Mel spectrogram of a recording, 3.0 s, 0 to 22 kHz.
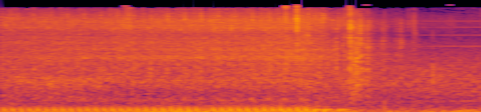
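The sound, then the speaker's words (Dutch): A BMW 1200 motorcycle engine, a standard model ridden by a Rijkswaterstaat road inspector, rumbles steadily with a deep, throbbing low tone, then drops away after about two seconds with a brief airy whoosh. “Ik eh, rij op een BMW 1200.”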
